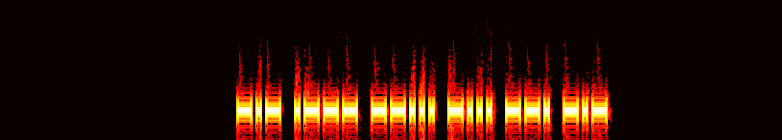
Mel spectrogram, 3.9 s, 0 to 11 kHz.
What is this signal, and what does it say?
Morse code, heard as a keyed tone, about 53 wpm, 700 Hz. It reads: KJ7BGK
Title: USA Call Signs - 4x Character Spacing - 50wpm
